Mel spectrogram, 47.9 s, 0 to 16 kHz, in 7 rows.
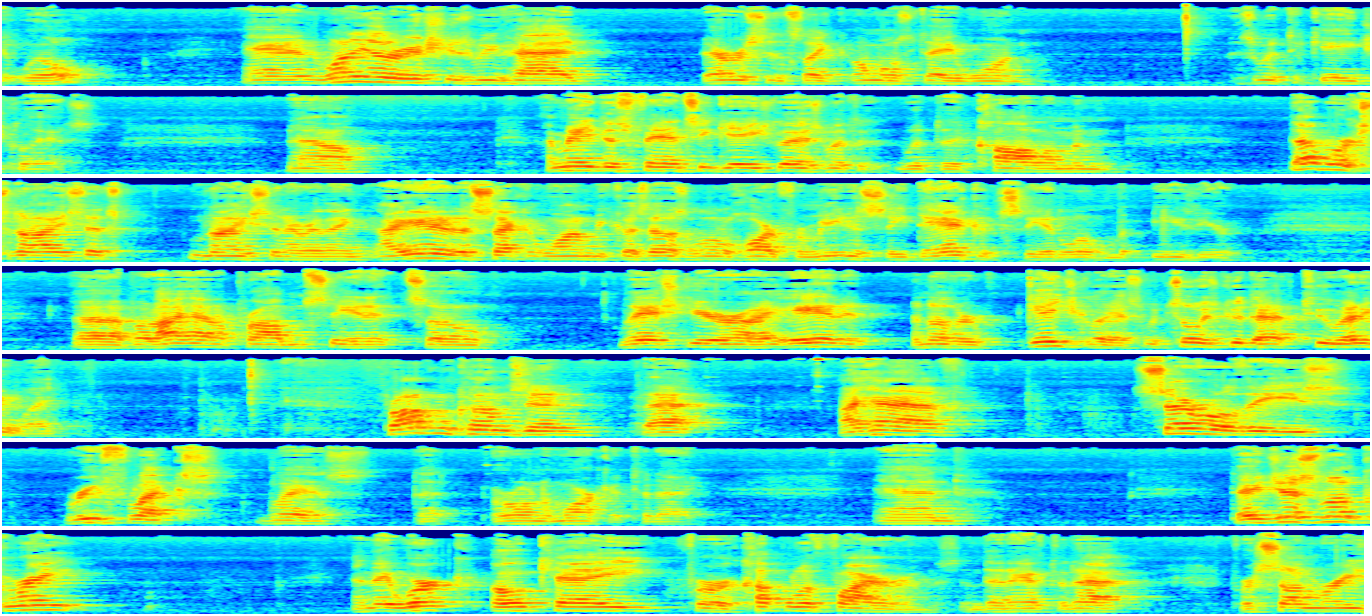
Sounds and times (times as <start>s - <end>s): Speech: 0.0s - 0.5s, 1.2s - 5.3s, 5.9s - 7.4s, 8.2s - 8.8s, 9.5s - 12.5s, 13.3s - 19.9s, 20.9s - 27.8s, 29.3s - 31.0s, 31.6s - 32.3s, 33.0s - 37.8s, 38.6s - 39.2s, 40.3s - 41.6s, 42.8s - 47.8s.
